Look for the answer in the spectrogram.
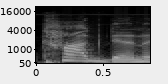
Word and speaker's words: Congdon: The Loft at Cogdon. Again, we're going to say that's how it's pronounced. C-O-N-G-D-O-N Yards. You can look it up.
